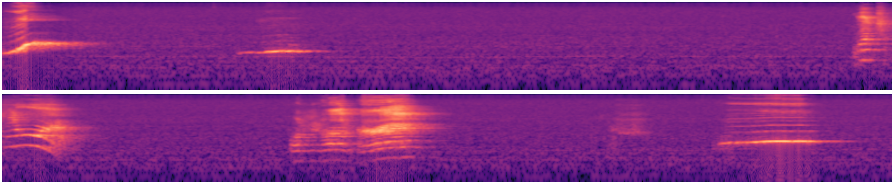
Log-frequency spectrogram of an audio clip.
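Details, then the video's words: Pet female Timneh African grey parrot that talks, sings and copies household noises such as a vacuum and packing tape; scattered short utterances: a brief whistle, a small chirp, two harsh broadband bursts and a final whistled note, separated by indoor quiet. "The smartest African Grey Parrot, TALKING - singing, and making vacuum sounds."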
